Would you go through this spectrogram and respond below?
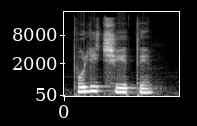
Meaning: to count (enumerate or determine number of)
- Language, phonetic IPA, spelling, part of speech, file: Ukrainian, [pɔlʲiˈt͡ʃɪte], полічити, verb, Uk-полічити.ogg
